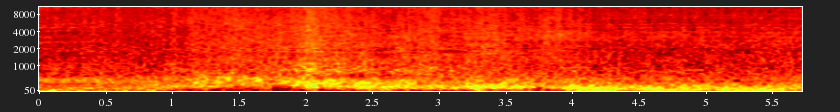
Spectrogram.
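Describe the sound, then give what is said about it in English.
A flowing stream in an unspoilt Peak District valley: water rushes as a steady, full hiss throughout, with a few heavier low rumbles in the first two seconds. “as I'm sure you can hear, I am next to the most beautiful, beautiful stream.”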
